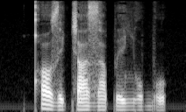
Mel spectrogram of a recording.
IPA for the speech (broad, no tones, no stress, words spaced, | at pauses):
qʰoze caza pe ʎobo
